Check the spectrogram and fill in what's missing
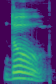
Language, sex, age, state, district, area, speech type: Hindi, female, 60+, Uttar Pradesh, Mau, rural, read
